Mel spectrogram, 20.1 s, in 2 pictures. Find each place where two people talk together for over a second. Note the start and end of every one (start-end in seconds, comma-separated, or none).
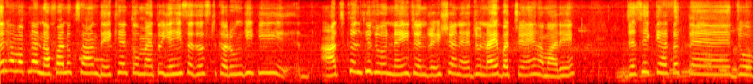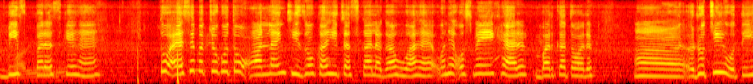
8.4-10.9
